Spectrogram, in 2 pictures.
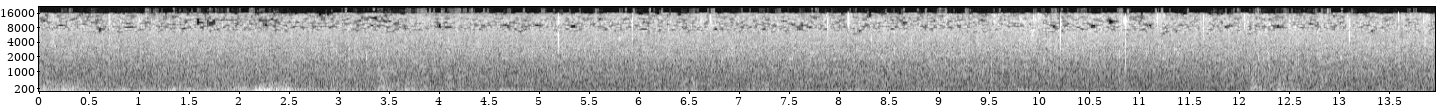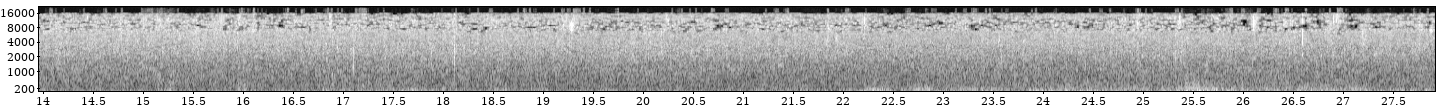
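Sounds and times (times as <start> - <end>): low rumbling thunder: 0.0 - 19.6, 21.1 - 27.9
heavy rain drumming on roof: 0.0 - 27.9.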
